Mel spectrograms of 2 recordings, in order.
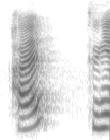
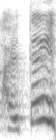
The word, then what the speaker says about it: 갈등: 갈등이 아니라 갈등이 되죠. 응. 왜? 얘 둘 다 한자 한자어로 이루어진 한자어예요. 근데 앞에 받침 리을이 있고 뒤에 디귿이 왔네. 그러면 된 소리가 된다.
